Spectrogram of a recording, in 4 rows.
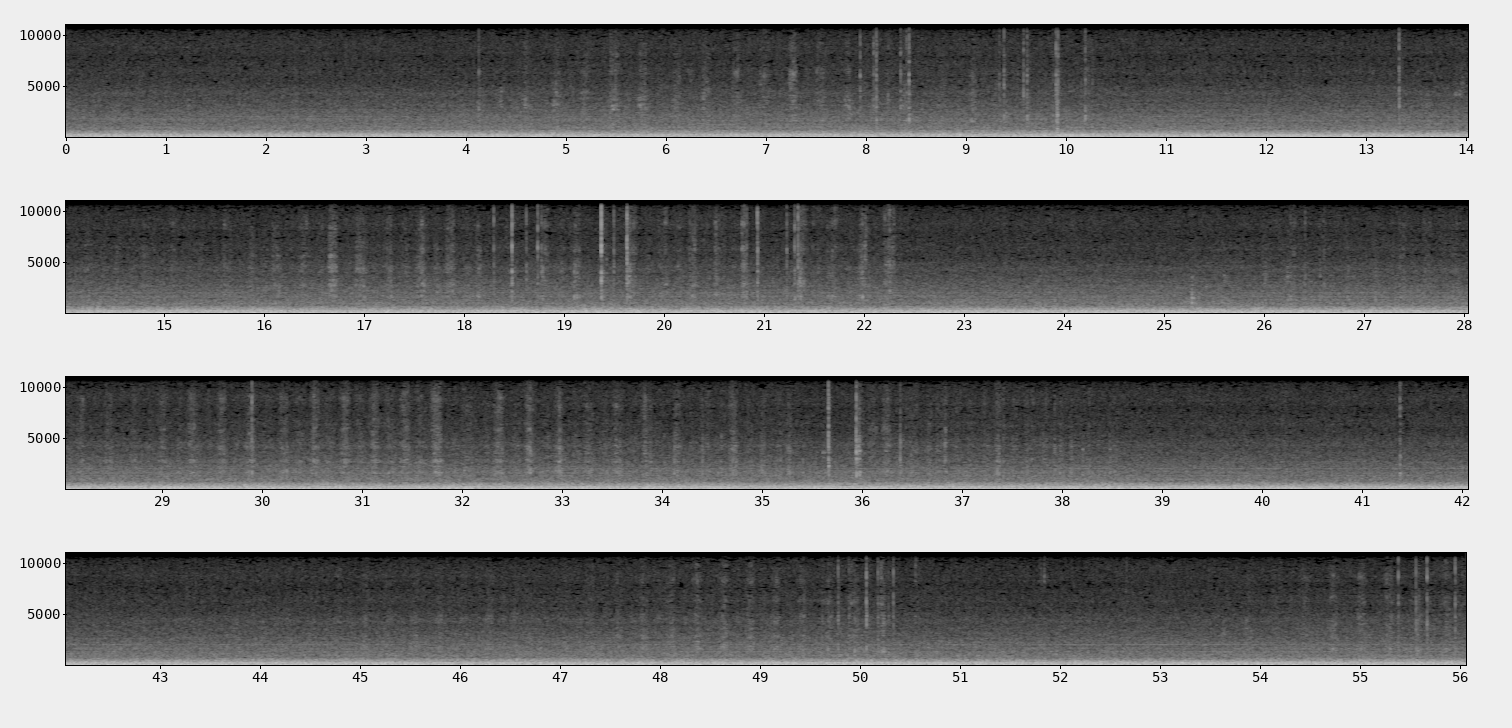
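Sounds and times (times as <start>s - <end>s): mechanical hum and whir: 0.0s - 56.0s
faint ticks and scratches: 4.1s - 10.3s, 13.3s - 22.5s, 25.3s - 38.7s, 44.6s - 50.7s, 54.2s - 56.0s.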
